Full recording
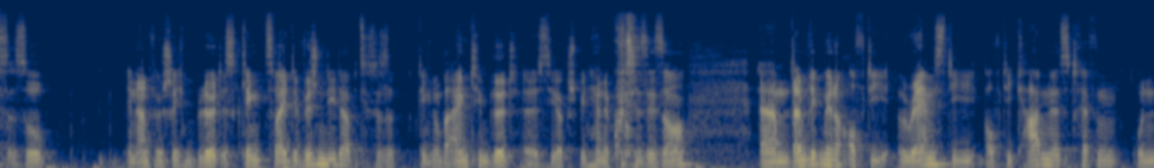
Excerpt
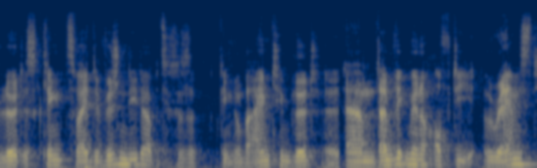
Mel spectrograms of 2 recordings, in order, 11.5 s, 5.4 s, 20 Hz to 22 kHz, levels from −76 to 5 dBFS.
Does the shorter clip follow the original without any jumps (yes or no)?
no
